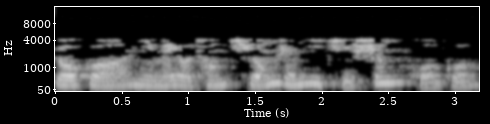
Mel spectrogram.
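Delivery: ordinary delivery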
